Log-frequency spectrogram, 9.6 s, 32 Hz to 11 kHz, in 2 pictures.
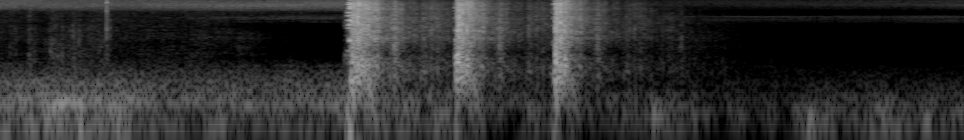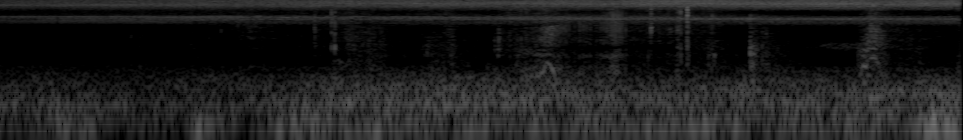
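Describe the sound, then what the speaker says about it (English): Three sharp, loud shots from a Smith & Wesson 686 Plus .357 Magnum revolver with a trigger job, fired in quick succession from a draw at a target seven yards away outdoors, followed by faint rustling and quiet ambience. "So those are the 3 shots."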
